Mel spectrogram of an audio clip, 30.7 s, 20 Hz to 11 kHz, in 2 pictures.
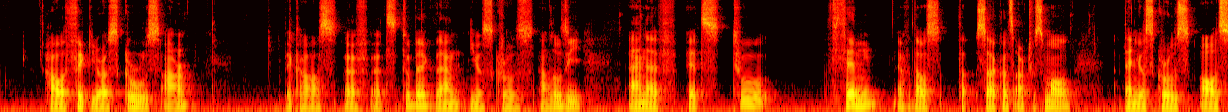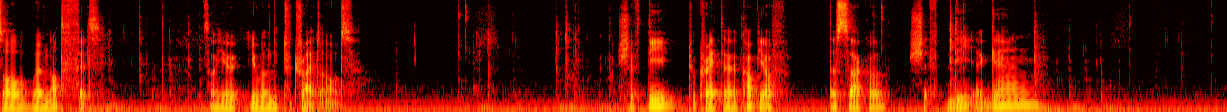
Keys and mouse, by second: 3.3 KP_1, 3.6 KP_7, 4.9 shift+middle click, 7.7 shift+middle click, 13.6 shift+middle click, 16.6 shift+d, 17.2 y, 22.4 shift+d, 22.8 shift+x, 27.2 shift+d, 28.2 shift+d, 28.3 g, 28.7 y.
